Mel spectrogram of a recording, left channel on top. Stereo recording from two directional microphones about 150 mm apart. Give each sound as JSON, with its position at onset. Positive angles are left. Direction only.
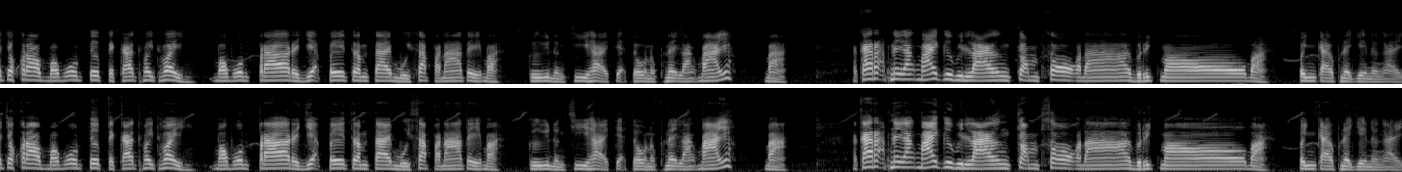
{"t": 0.0, "sound": "speech", "side_deg": -20}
